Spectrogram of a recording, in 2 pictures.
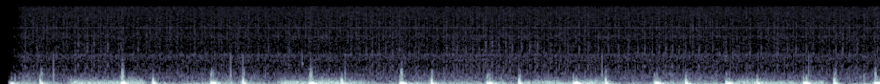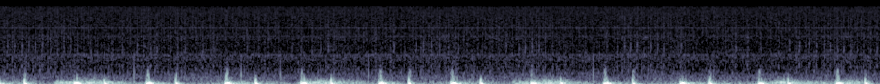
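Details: Heartbeat deliberately made to speed up and slow down: clear beats with uneven spacing and a shifting pace over the recording.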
